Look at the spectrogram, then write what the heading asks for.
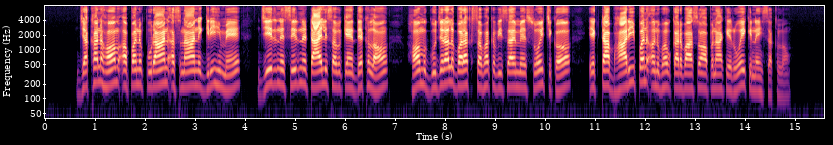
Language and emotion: Maithili, sad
